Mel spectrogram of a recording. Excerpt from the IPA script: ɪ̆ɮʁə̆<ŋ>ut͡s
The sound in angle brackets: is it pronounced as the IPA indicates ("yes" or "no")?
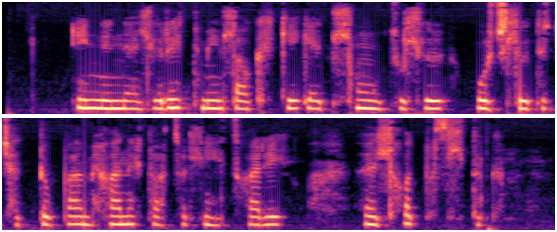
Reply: yes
